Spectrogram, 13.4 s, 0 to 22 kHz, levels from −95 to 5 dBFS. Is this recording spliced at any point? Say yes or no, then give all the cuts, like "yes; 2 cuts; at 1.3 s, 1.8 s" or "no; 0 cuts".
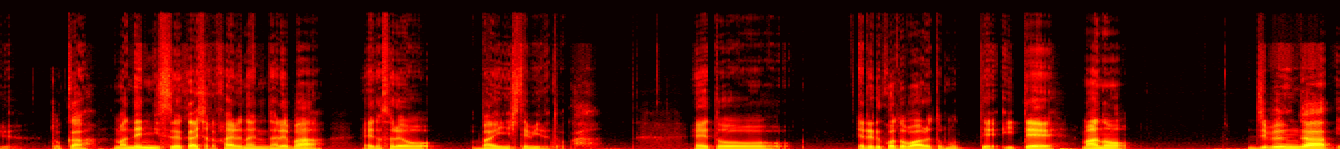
no; 0 cuts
